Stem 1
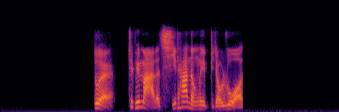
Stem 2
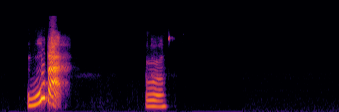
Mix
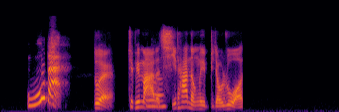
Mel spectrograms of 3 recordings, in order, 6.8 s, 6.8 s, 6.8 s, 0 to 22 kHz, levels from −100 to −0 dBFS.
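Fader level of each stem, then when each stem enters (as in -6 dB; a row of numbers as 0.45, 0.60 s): -0.5, -7.0 dB; 0.00, 0.00 s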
